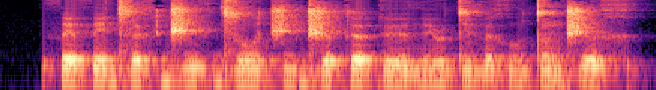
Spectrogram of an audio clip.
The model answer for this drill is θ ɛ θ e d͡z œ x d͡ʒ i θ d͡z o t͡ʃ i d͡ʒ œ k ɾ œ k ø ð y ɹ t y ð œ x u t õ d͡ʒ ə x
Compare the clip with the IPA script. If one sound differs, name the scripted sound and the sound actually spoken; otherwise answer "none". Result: none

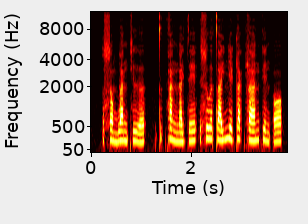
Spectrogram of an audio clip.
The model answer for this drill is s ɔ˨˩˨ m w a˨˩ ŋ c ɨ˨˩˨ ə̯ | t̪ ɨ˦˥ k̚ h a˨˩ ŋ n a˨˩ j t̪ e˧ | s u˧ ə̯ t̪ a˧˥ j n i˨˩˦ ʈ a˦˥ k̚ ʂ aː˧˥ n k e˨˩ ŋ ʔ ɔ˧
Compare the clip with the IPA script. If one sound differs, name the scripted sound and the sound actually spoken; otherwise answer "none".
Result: none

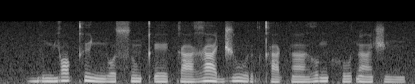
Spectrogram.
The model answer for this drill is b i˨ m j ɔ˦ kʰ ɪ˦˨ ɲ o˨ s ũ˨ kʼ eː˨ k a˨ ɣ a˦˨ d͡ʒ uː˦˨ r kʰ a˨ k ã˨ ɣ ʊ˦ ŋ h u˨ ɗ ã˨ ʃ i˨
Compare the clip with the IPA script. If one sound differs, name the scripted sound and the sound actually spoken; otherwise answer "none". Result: none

